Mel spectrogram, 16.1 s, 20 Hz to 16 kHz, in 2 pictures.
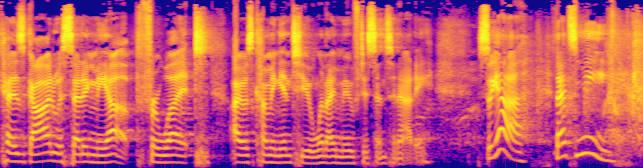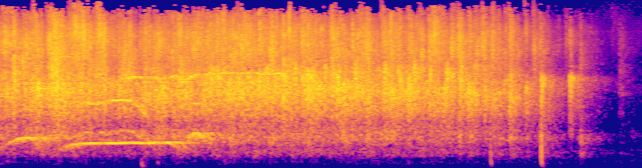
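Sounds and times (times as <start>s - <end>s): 
speech: 0.1s - 8.2s
crowd applauding: 7.6s - 15.6s
people whooping: 7.9s - 12.0s.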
